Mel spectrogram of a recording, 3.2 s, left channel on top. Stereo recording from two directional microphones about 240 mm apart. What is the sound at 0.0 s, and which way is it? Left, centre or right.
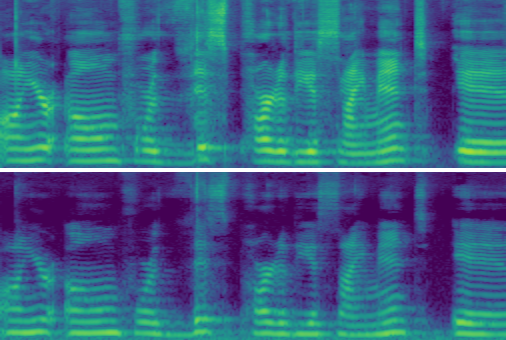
A woman's voice, left.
